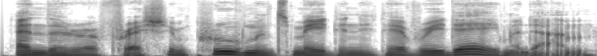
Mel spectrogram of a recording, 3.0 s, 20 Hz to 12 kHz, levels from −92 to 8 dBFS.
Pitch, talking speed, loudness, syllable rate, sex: 110 Hz, 220 wpm, -18 LUFS, 7.1 syllables/s, male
